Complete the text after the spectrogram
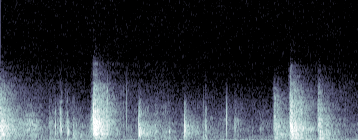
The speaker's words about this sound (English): He was almost here now. The knob was turning in the door.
